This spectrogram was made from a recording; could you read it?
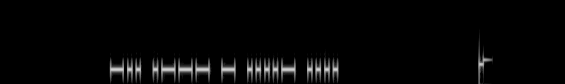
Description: Morse code, heard as a keyed tone, about 28 wpm, 700 Hz. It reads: DJT4H
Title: Five Challenging Letter-Number Combinations 28wpm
